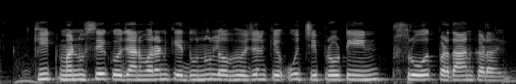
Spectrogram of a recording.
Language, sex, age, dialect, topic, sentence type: Magahi, female, 31-35, Western, agriculture, statement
